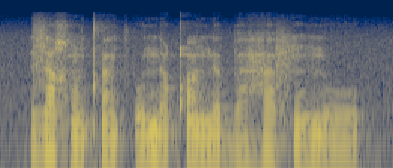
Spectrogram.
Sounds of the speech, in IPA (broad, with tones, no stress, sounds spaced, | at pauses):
z a˥˨ χ õ˩˥ tʼ ã˨˩˦ t͡sʼ o˩˥ n œ˩˥ qʼ õ˧˩ n œ˧˩ b a˧˩ ɦ a˧ f õ˨˩˦ n o˨˩˦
